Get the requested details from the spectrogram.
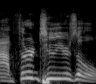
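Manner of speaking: heavily laid-on Southern drawl. Retelling a chat with a guy from the rib store, Texas-Tennessee accent imitation. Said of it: "I'm going to try to imitate him".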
